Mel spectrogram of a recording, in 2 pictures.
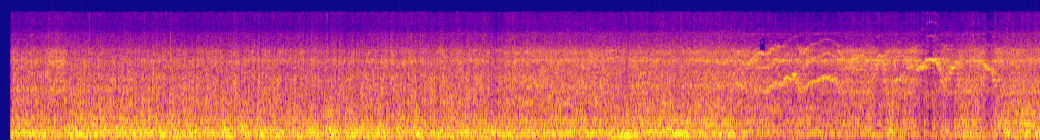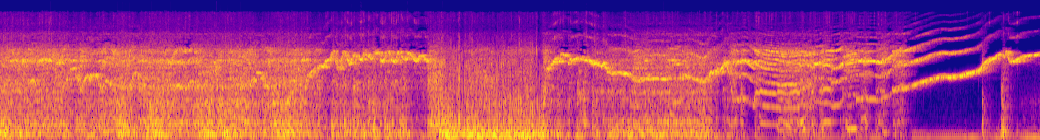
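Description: Harsh noise played live on a table of effects pedals and electronics: a loud, dense wall of distorted noise. From about a third of the way in, squealing pitch sweeps rise and fall over it, and near the end a whine climbs steeply.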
